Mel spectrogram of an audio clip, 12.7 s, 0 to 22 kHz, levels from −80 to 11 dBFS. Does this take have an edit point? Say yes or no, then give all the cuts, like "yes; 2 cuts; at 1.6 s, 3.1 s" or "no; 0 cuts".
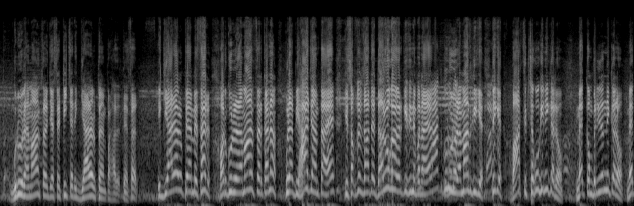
no; 0 cuts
